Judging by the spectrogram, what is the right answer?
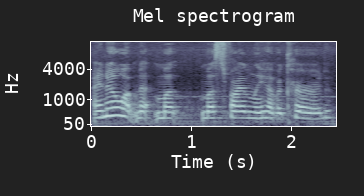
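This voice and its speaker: A bewildered man just woken from a long frozen sleep, asking halting, anxious questions, as a woman reads him aloud. He stays reasonable while he tries to understand. The voice sits fairly high. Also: dark tone, recorded from a distance, close to an everyday voice.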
